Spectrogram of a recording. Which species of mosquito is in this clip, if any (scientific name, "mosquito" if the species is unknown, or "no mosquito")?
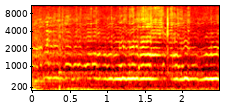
Culex pipiens complex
